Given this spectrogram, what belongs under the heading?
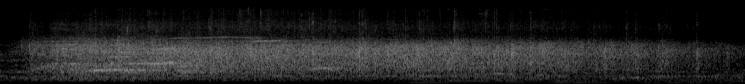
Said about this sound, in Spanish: ¿Se acaban los aplausos?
